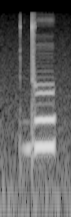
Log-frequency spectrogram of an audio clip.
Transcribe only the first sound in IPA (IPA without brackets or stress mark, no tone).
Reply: d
